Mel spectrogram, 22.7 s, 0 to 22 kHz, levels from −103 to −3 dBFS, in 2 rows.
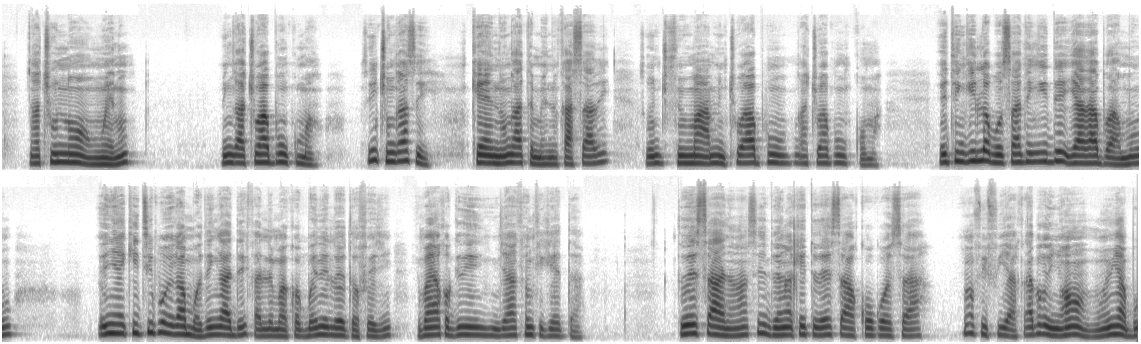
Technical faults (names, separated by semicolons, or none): none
